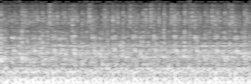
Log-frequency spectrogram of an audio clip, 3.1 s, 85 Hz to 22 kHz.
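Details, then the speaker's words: V8 engine with homemade exhaust, running before removal, after a cold start: deep, steady burble with an even lope at idle and no knocks or ticks through a loud exhaust; normal idle. "Listen to that. I have to say, it does sound pretty good. I'm proud of myself for the exhaust that I made on this thing."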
